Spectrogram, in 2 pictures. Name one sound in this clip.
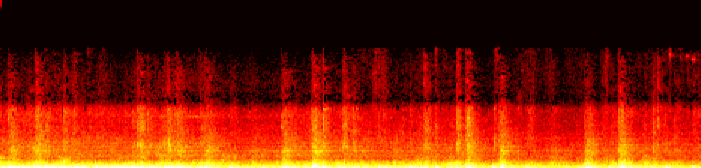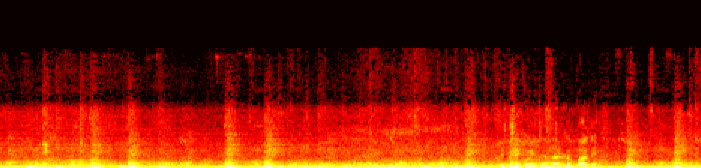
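A passenger train rumbles past close by, its wheels clattering over the rail joints.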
